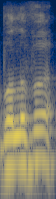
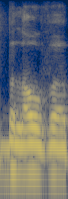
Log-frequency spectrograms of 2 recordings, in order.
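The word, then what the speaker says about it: Bulova: guest sponsors was Islander watches uh belov or boua I like to say boua I know the pronunciation is Bova but I've been saying boua my whole life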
